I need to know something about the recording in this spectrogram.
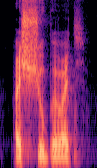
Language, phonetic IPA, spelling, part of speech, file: Russian, [ɐˈɕːupɨvətʲ], ощупывать, verb, Ru-ощупывать.ogg
- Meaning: to feel (with fingers)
